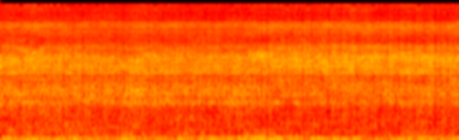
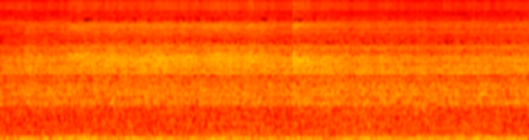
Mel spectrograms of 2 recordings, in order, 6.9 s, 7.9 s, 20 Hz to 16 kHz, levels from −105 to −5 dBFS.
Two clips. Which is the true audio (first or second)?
second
